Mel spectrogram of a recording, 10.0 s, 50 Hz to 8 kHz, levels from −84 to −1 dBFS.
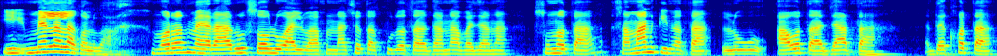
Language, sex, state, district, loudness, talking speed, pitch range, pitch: Bhojpuri, female, Bihar, Gopalganj, -22 LUFS, 120 wpm, 185-230 Hz, 195 Hz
